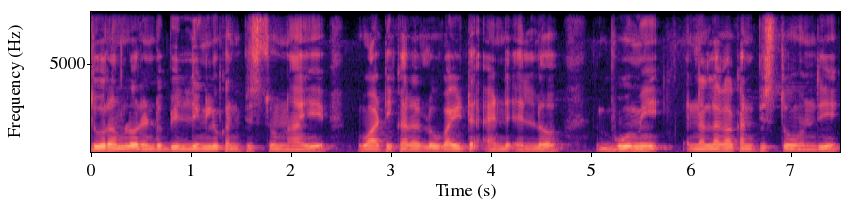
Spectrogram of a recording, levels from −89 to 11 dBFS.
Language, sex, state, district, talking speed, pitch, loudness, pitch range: Telugu, male, Andhra Pradesh, Visakhapatnam, 135 wpm, 115 Hz, -16 LUFS, 110-120 Hz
